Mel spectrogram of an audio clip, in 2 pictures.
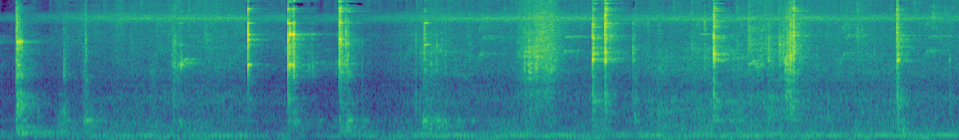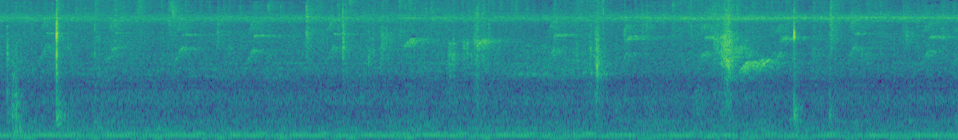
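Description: Steel tooling clinking and clicking against a lathe's quick-change toolpost as a threading tool is handled and fitted, with a few sharp knocks in the first several seconds. A steady low machine hum runs underneath.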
